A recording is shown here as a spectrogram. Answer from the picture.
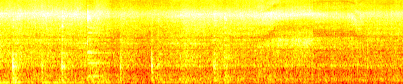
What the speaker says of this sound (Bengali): তো অল্প পরিমাণে এরকম আমি ভেজে নামিয়ে নেব।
